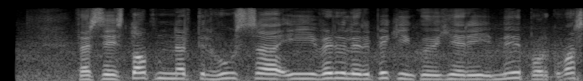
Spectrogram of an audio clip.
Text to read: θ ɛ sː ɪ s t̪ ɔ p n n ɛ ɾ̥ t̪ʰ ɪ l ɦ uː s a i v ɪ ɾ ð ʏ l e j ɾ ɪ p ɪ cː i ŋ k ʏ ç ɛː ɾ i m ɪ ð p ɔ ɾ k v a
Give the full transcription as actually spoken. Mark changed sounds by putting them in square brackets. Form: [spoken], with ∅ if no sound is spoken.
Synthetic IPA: θ ɛ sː ɪ s t̪ ɔ p n n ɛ ɾ̥ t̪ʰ ɪ l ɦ uː s a i v ɪ ɾ ð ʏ l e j ɾ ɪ p ɪ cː i ŋ k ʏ ç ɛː ɾ i m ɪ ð p ɔ ɾ k v a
